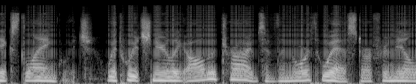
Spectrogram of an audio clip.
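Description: A speech clip with a steady buzz near 92 Hz running through its whole length, and the talking drags at about 0.92 times normal speed while timbre stays natural. This is a padded block size mismatch: each short block is zero-filled to a longer read size, inserting a gap every block.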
